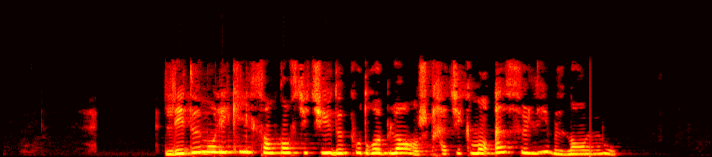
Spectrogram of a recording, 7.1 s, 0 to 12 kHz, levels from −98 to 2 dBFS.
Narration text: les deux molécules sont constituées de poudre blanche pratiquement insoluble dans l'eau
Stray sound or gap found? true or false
false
